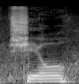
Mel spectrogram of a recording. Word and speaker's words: Sheol: And he apparently was not in heaven, but in Sheol, S-H-E-O-L. I never pronounced that right. It's pronounced different than it's spelled.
